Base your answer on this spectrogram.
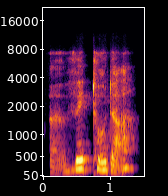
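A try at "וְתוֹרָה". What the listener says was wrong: No, that's a race. So it will be what? Okay, so this one, remember, that will be the ve, right? Ve, D.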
